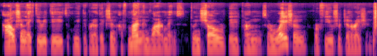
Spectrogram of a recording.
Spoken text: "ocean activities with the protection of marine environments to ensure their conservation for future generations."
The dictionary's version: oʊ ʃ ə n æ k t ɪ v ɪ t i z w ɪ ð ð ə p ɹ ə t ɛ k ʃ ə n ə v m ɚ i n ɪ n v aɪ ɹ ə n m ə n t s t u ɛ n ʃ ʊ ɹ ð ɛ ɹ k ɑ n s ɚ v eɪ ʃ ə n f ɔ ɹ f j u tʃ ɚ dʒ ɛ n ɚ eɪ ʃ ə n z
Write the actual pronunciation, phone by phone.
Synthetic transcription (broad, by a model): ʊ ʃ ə n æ k t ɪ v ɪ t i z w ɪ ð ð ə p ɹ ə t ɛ k ʃ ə n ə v m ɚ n ɪ n v aɪ ɹ ə n m ə n t s t u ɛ n ʃ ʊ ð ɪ k ɑ n s ɚ v eɪ ʃ ə n f ɔ ɹ f j u tʃ ɚ dʒ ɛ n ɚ eɪ ʃ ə n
